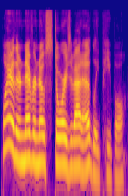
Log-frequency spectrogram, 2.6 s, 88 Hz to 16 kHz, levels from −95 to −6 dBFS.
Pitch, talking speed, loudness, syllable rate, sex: 205 Hz, 210 wpm, -14 LUFS, 6.4 syllables/s, female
